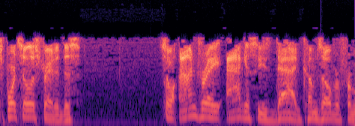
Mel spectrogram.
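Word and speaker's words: Agassi: I was sick uhhuh why are you mispronouncing his name lately ausy yeah okay Andre Andre Agy it's really Agy I don't think I'm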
